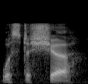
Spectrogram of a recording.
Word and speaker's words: Worcestershire: so think of it rather more of like an e rather than i in the sh in the in the shire so yeah worcestershire less sure yeah that's not weird yeah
